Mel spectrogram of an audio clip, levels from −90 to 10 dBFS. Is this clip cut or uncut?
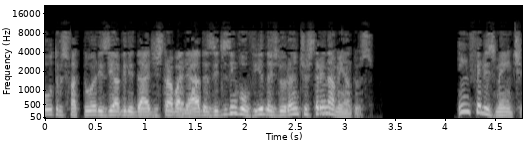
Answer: uncut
